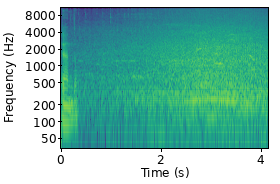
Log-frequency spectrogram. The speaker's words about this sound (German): Am Abend poltert Giovannis Wagen nach Santa Fe hinein.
